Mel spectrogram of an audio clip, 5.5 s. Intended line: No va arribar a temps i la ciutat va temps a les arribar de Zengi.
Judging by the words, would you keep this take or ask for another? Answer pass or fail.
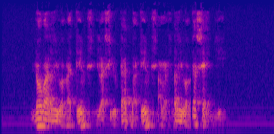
pass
